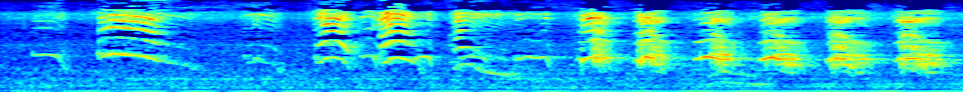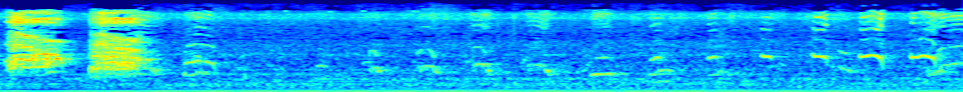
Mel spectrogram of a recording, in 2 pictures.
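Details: A street dog puppy gives a series of about eight loud, evenly spaced yelps, preceded by a few high whimpers and followed by softer whines, with steady low mechanical hum behind.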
